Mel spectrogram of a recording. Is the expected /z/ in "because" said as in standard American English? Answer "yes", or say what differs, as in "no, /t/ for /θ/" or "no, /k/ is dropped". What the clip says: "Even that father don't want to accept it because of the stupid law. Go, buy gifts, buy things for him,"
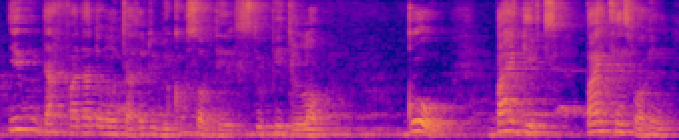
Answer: no, /s/ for /z/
